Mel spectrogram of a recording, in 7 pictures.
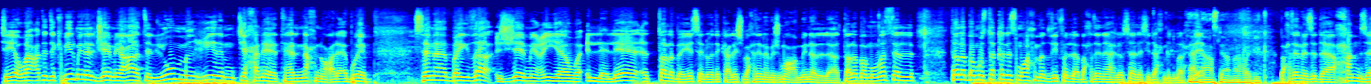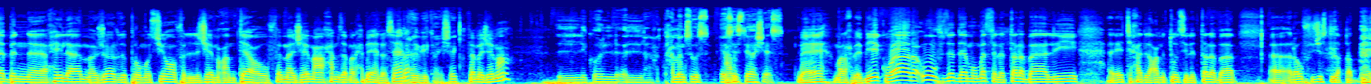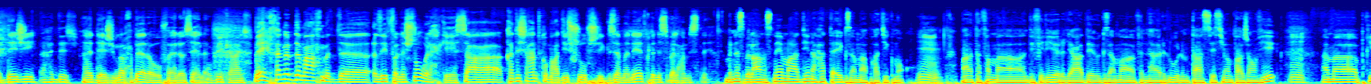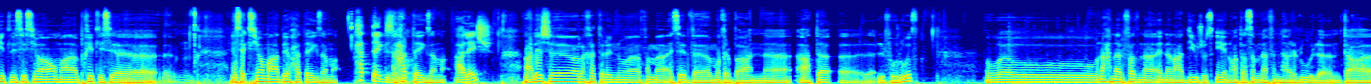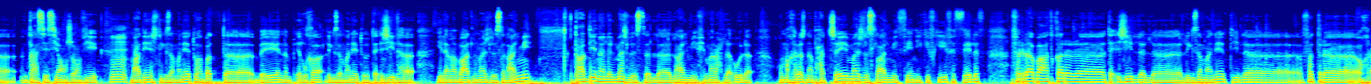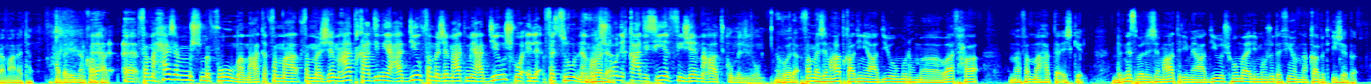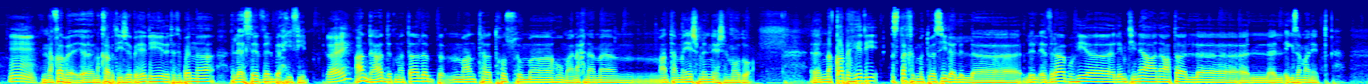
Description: أعرب اليوم الخميس طلبة يمثلون عددا من الجامعات عن تخوفهم من "سنة بيضاء" هذا العام بسبب احتجاجات الأساتذة واضراباتهم.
